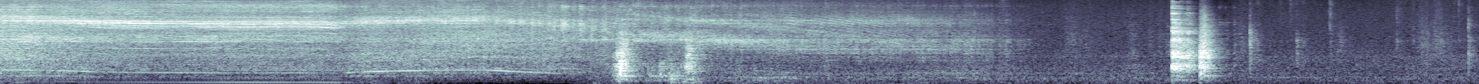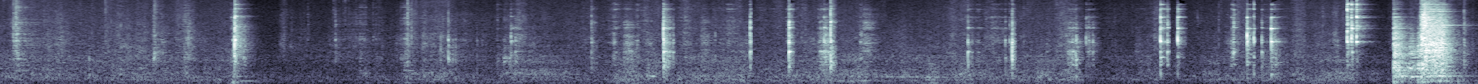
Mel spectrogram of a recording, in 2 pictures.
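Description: Angle grinder with a thin cutting disc cutting through stainless-braided oil cooler hose. Its motor pitch dips twice as the disc bites, then it spins down over a few seconds after it is switched off. After that come scattered clicks and metallic taps from hose fittings and tools being handled, with a louder clatter near the end.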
